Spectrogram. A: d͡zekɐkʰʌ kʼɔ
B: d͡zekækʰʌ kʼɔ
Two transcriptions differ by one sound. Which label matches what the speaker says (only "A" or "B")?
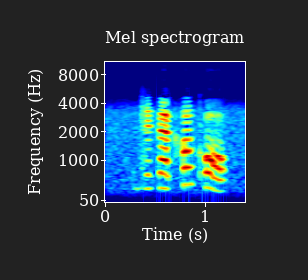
B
